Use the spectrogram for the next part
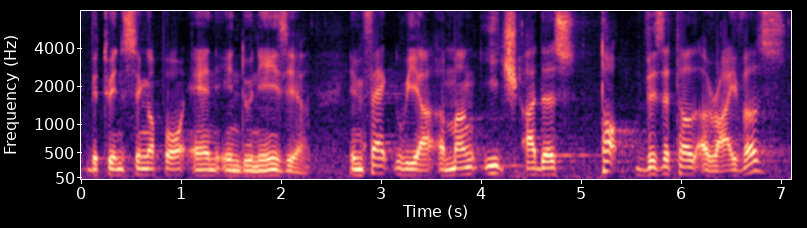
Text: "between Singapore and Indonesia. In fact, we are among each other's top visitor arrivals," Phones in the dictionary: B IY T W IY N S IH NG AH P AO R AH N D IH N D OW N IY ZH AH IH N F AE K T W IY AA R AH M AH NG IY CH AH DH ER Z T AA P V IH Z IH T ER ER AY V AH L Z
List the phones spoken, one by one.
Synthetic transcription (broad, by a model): B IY T W IY N S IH NG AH P AO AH N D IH N D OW N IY Z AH IH N F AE K T W IY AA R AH M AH NG IY CH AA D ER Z T AA P V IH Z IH T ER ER AY V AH L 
